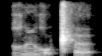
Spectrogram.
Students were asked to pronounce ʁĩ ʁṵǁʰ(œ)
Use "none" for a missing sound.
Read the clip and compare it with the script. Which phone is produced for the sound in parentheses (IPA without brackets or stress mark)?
ɛ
